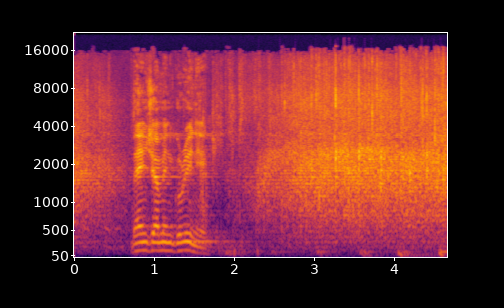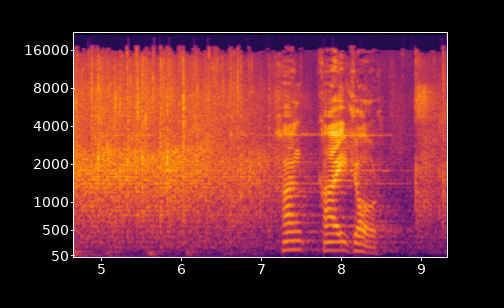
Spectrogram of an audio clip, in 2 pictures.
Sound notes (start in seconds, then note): 2.2 applause; 8.9 applause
